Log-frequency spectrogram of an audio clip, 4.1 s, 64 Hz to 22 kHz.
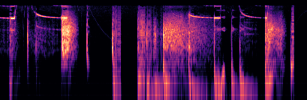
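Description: Circuit-bent Yamaha DD-8 drum machine playing a glitchy, irregular stream of drum hits, its pitch modulated by an external sequencer and its signal split through a bandpass filter bank. Short high whistles fall in pitch after some hits, over a steady low hum.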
